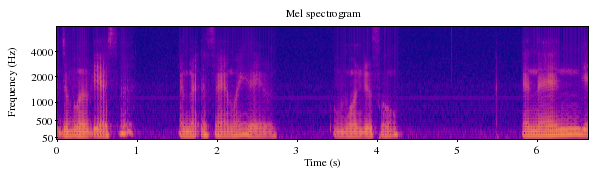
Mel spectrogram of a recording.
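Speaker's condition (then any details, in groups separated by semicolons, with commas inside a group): Spinal muscular atrophy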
